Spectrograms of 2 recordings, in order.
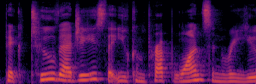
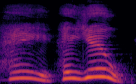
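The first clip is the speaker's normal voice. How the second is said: lightly voiced body, higher, calling for attention; a hint of a pleading inner voice, higher; 6 semitones higher, 3 dB louder, slower than usual. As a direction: play the tired body nagging at mom. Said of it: "your body is whispering or yelling".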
